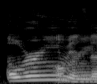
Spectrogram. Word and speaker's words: Overeem: It's just Ulstream. How do you say it? – Overeem, and I can't think of the guy he's fighting, but he's from like Senegal.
